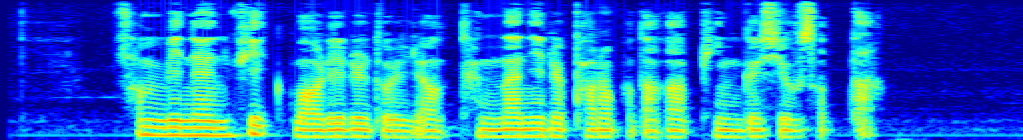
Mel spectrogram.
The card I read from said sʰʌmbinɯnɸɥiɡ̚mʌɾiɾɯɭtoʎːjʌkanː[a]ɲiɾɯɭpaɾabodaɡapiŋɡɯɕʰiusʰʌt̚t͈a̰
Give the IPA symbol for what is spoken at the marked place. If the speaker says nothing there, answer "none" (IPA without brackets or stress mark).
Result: a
